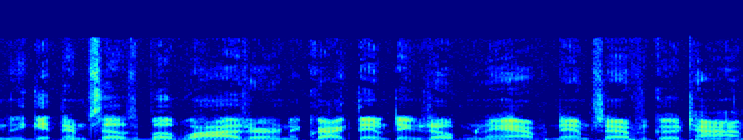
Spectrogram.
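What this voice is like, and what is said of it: Put-on redneck accent. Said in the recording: “redneck accent ... my little redneck accent.”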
